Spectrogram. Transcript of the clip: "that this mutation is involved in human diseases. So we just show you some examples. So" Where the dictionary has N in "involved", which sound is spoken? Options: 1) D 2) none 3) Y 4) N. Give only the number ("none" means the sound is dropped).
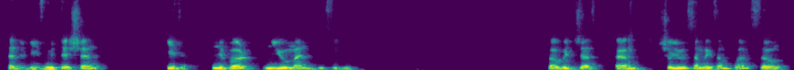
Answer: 4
